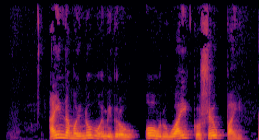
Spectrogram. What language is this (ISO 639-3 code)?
glg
